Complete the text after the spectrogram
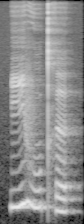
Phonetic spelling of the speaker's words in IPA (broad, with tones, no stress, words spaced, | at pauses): iː˧˥ vu˧˥kʰə˨˩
